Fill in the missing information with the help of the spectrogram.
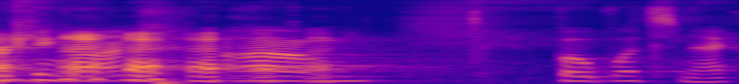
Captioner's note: laughs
